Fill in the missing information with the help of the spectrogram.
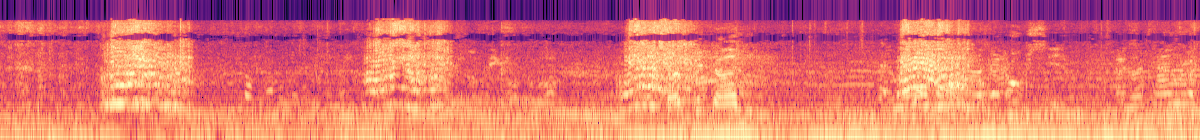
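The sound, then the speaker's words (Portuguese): A vehicle engine rumbles steadily while loud, brassy elephant trumpets burst out several times, some long and wavering, as an elephant chases a windowless safari jeep full of tourists that reverses at high speed, with faint voices. “No fundo aí é. É o rugido? O que, que é? É o barulho Fala. do é elefante. O barulho do elefante, exatamente.”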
